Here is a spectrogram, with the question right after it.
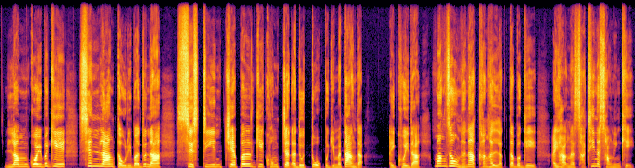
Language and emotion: Manipuri, angry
